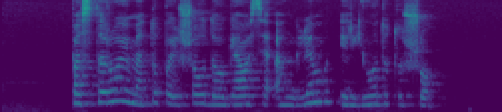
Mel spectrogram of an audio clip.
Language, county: Lithuanian, Telšiai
